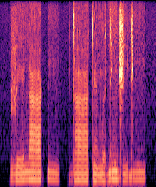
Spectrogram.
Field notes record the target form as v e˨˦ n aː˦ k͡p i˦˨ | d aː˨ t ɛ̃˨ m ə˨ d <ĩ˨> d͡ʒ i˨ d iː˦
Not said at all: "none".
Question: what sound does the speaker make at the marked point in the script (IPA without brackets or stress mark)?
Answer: ĩ˦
